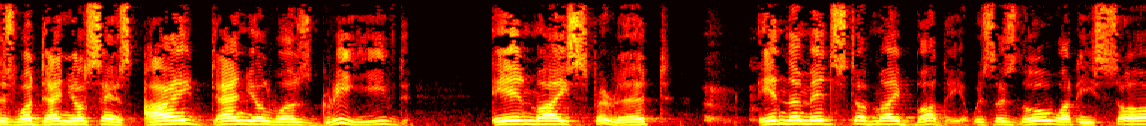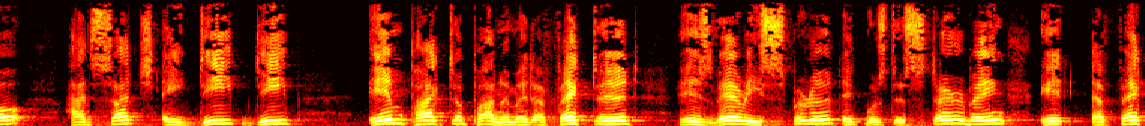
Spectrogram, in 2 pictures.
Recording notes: Preached in Grafton. At the Lord's Day Morning service on 28th April, 2019.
